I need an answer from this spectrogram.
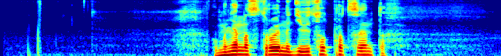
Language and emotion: Russian, neutral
